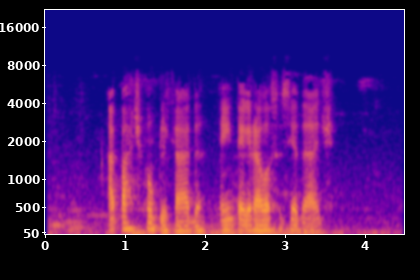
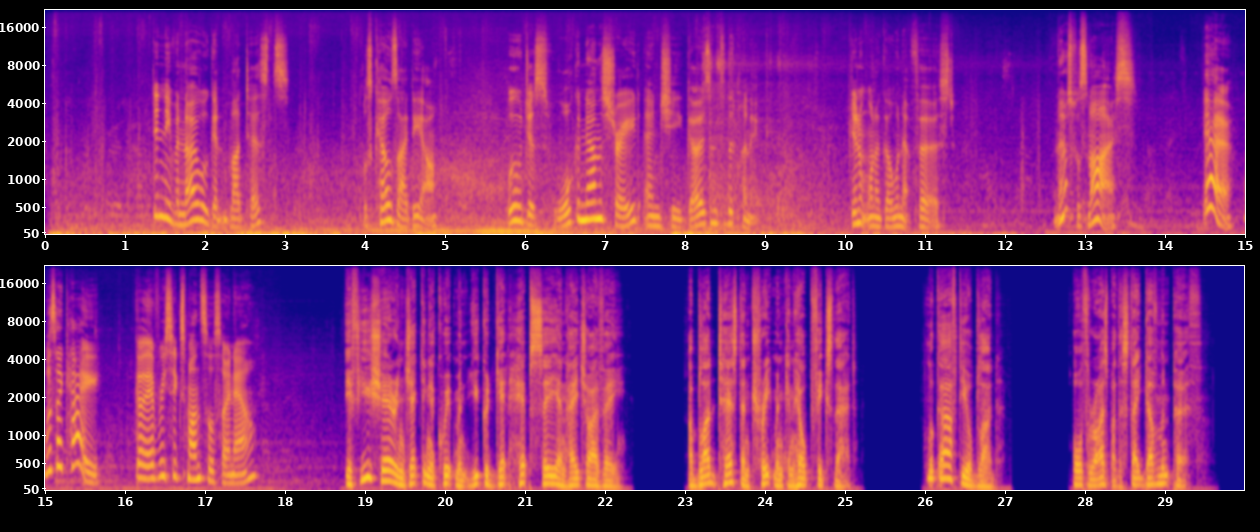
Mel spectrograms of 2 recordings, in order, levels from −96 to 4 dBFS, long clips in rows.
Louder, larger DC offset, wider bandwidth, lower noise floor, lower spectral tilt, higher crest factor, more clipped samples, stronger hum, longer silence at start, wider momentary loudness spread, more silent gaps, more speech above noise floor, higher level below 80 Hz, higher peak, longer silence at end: second, -24 LUFS vs -13 LUFS; neither; second, 7 kHz vs over 20 kHz; about the same, -48 dBFS vs -47 dBFS; first, -8 dB/octave vs -4 dB/octave; first, 20 dB vs 14 dB; neither; neither; about the same, 0.05 s vs 0.05 s; about the same, 21 LU vs 19 LU; second, none vs 22.38-23.00 s, 25.26-25.96 s, 27.12-27.80 s; second, 25 dB vs 35 dB; second, -34 dBFS vs -28 dBFS; second, -4 dBFS vs 0 dBFS; second, 0.15 s vs 0.55 s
